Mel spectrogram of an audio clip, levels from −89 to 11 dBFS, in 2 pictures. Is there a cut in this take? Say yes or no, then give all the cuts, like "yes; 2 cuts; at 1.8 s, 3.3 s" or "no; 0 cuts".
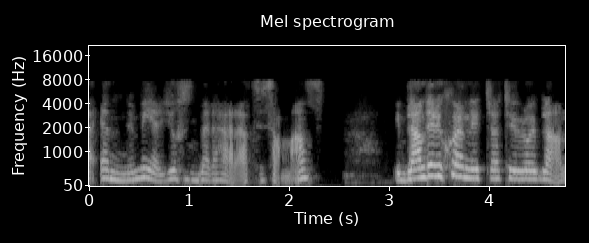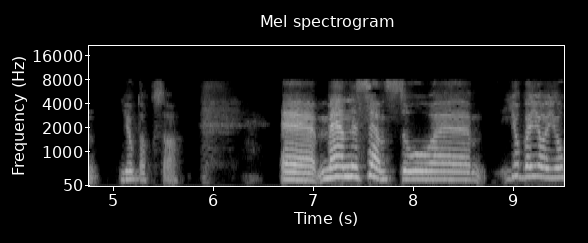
yes; 2 cuts; at 1.6 s, 5.2 s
